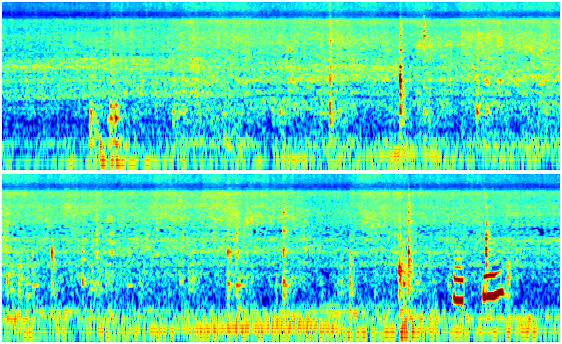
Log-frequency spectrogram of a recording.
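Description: Cut taro (kochu) pieces frying in masala in a metal kadhai, sizzling steadily while a steel ladle stirs them, with scattered sharp clicks and scrapes of the ladle against the pan.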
